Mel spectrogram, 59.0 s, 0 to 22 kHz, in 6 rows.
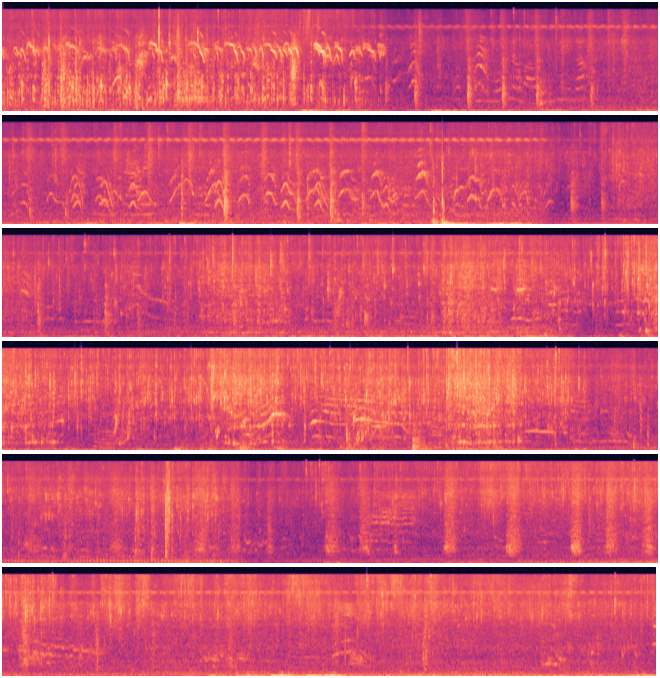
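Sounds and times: water pouring into watering can: 0.0s - 5.8s, 18.9s - 59.0s
water sprinkling onto plants: 18.8s - 59.0s.

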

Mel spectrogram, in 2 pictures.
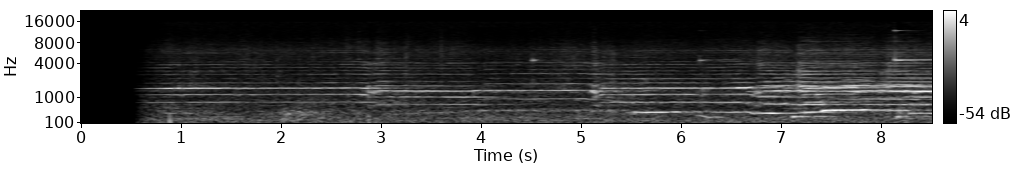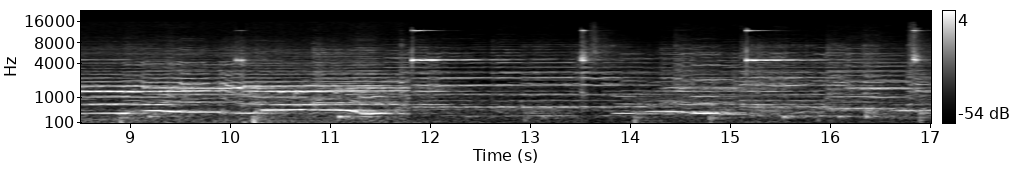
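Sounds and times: classical ensemble playing held notes: 0.6s - 17.0s.

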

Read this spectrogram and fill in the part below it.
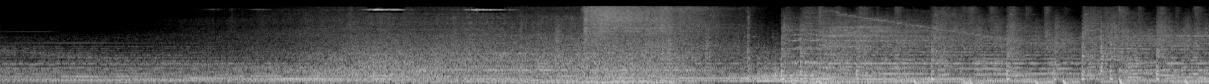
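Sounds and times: truck driving past: 1.1s - 10.3s
air hiss: 5.7s - 7.4s.

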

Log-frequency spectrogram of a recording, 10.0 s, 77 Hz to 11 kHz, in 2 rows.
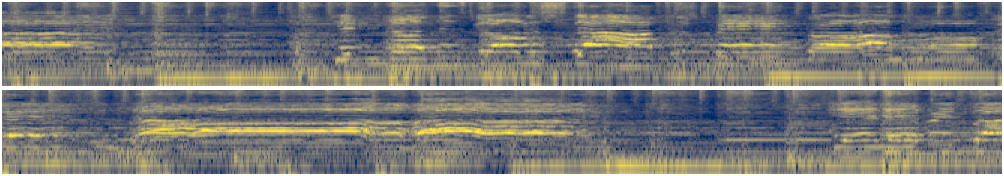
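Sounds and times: acoustic guitars: 0.0s - 10.0s
keyboard: 0.0s - 10.0s
women singing long notes: 1.7s - 8.2s.

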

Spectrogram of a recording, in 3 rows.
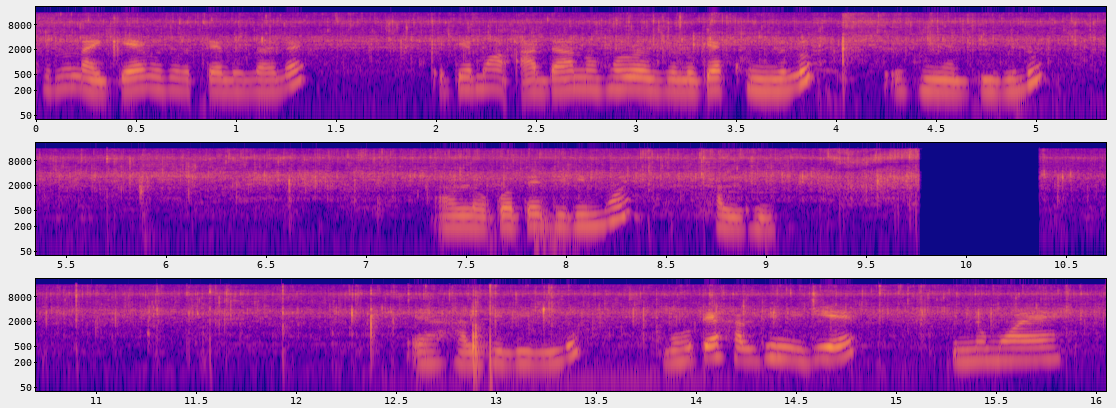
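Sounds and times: pork sizzling in a pan: 0.0s - 9.8s, 10.4s - 16.0s.

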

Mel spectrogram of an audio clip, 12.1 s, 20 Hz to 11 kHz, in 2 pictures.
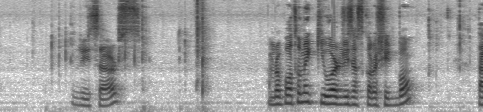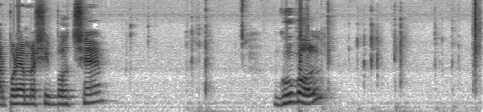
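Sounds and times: typing on computer keyboard: 0.4s - 2.7s, 5.4s - 5.9s, 8.4s - 8.8s, 10.0s - 12.0s.

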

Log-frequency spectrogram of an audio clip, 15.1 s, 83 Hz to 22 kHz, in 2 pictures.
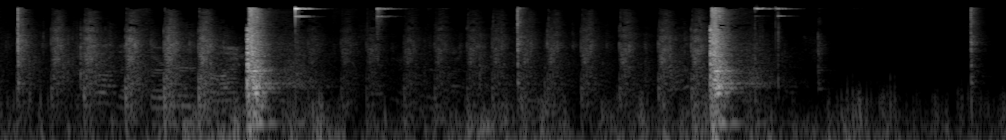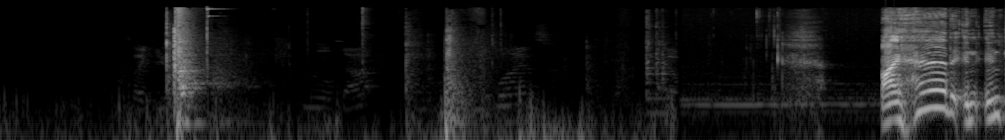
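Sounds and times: rifle shots: 8.8s - 9.3s.

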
